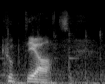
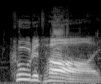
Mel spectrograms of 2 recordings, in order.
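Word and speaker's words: coup d'état: Acts of terrorism and coupata coupata. Coupetar. Coupetar. Yeah, that's how you pronounce it, began occurring around the world and a war waged in the name of despair.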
